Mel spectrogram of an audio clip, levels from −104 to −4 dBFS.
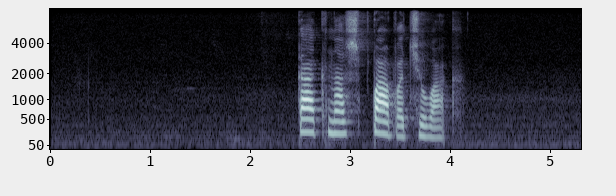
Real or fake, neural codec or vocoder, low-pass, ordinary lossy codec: real; none; none; none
